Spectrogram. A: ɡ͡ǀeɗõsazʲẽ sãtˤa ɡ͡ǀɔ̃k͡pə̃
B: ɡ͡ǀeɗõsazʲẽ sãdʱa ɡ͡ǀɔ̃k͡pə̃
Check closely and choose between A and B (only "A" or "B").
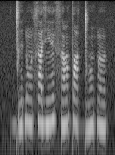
A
